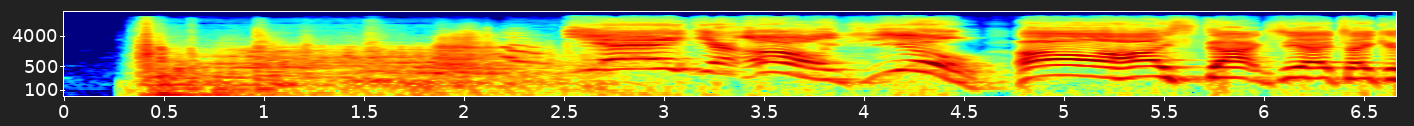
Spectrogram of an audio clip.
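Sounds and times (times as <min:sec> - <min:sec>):
door rattling as someone runs into it: 0:00.3 - 0:02.9
continuous scraping rumbling noise: 0:00.4 - 0:03.2
speech: 0:02.5 - 0:06.6.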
